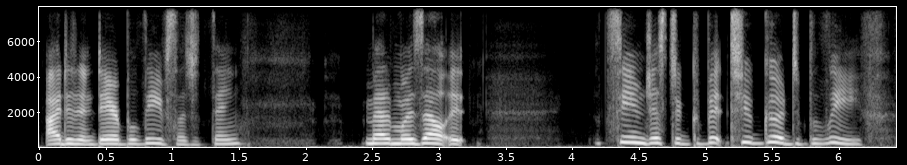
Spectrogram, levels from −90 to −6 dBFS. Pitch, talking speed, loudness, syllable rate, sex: 240 Hz, 150 wpm, -18 LUFS, 5.9 syllables/s, female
